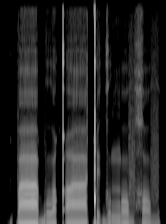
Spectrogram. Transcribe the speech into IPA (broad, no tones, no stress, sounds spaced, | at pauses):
p aː b oː qʼ aː ǃ ɪ ɡ o ŋ ɔ v χ ɔ v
